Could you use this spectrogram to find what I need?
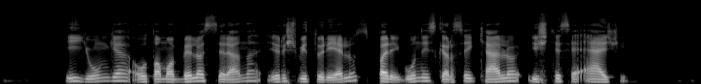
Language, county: Lithuanian, Vilnius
